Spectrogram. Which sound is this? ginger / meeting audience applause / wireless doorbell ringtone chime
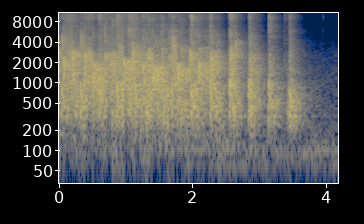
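meeting audience applause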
